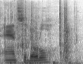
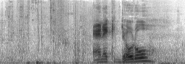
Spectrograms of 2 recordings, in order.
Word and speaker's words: anecdotal: Someone teach Viss how to pronounce antidotal. Is that med kit? Is that not how you pronounce it? Antidotal. We are blessed. Marking our surroundings. Anecdotal? Anecdotal, huh? Alright, well, I appreciate it, chat. You taught me something new today. Is it really anecdotal?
